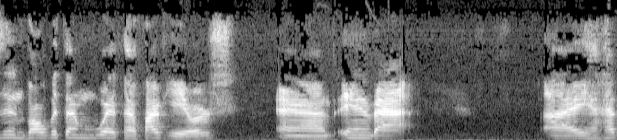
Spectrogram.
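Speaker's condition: Cerebral palsy, mild; slow running

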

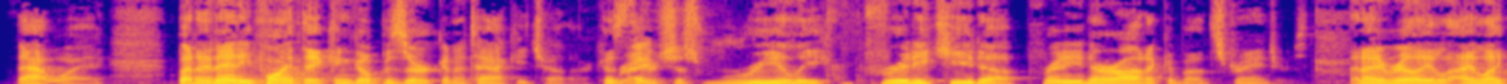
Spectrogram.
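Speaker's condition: No condition

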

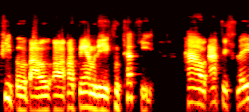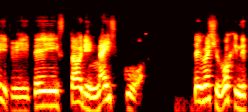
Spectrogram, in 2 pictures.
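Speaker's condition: Deafness, born deaf

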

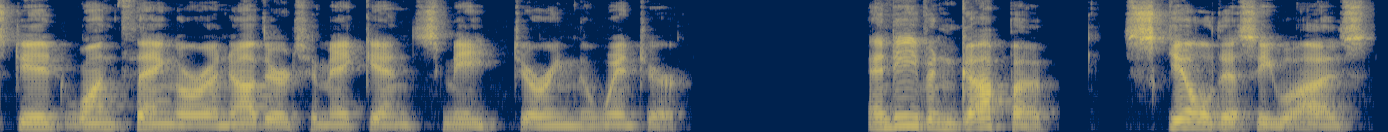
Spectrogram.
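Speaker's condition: No condition

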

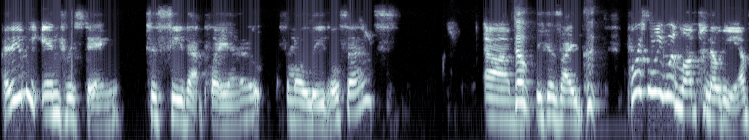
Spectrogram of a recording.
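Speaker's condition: No condition

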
